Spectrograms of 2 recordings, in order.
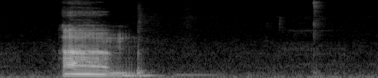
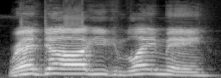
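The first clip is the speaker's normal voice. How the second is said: much higher and louder call to a viewer; 8 semitones higher, 12 dB louder than usual. Real, not acted. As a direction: call out the name, then own the blame. Calls out viewer by name.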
